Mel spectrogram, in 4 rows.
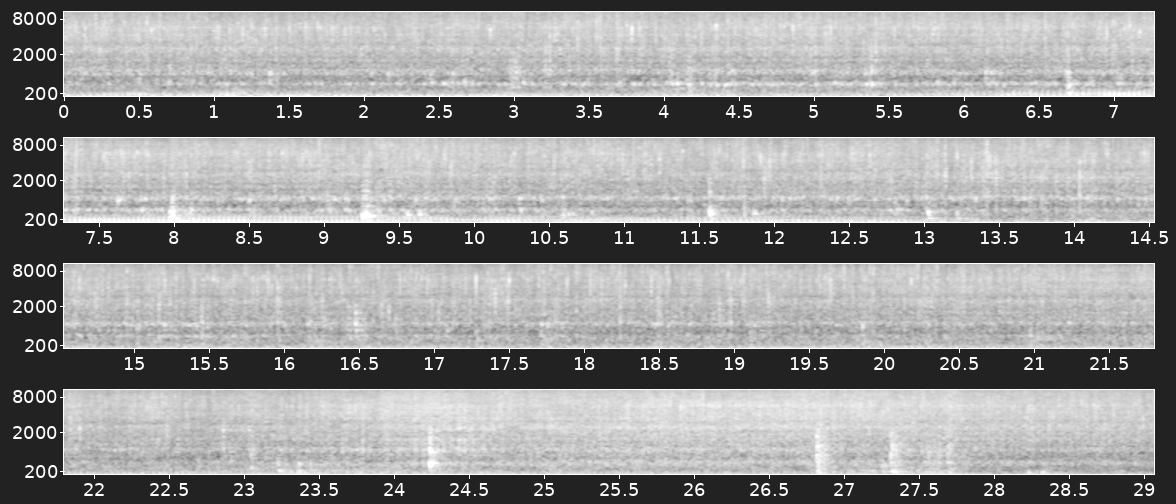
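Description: Vegetables sizzling in a hot stainless steel pot, a steady frying hiss with a few light knocks as they are stirred and more are added. The sizzle grows louder about 24 seconds in.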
